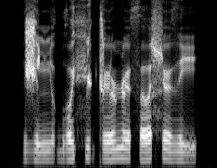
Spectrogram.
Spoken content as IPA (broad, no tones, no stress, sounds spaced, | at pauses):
ʒ ə ɲ ø ɡʷ ɤ fʲ ɛ ʈ ø ɳ ø θ ɤ ɬ ø ð i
